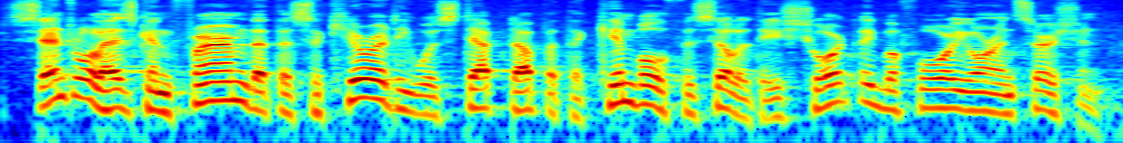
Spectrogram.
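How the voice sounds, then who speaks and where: A stern military commander acted by a man, middle-aged, reports in a video game briefing. His mid-range male voice is measured and official, with formal military reserve. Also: medium pitch, expressive, a bit bright, close to an everyday voice. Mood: official, serious.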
